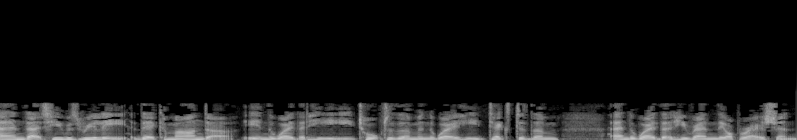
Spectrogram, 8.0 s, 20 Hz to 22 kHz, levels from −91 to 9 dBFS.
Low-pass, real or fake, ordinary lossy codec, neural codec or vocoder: 7.2 kHz; real; MP3, 24 kbps; none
